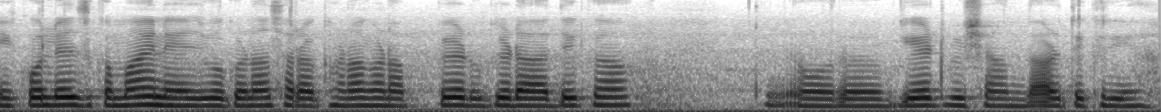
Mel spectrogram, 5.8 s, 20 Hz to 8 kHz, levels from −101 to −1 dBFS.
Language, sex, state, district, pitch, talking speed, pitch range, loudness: Marwari, female, Rajasthan, Nagaur, 200 Hz, 195 wpm, 195-210 Hz, -13 LUFS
